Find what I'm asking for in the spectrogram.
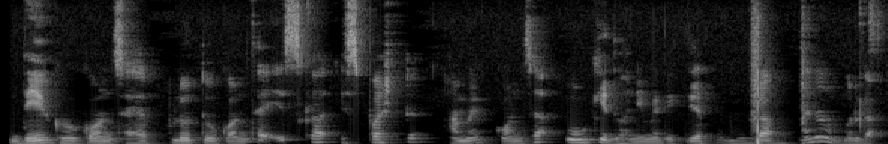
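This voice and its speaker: A man's voice: mid-range voice, fairly quick, mellow, breathy edge. A man teaching Sanskrit grammar online. He explains step by step, asks himself questions and answers them, and stretches vowel sounds to show their length.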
